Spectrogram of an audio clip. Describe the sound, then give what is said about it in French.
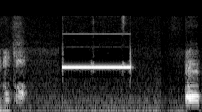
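A telephone at a switchboard gives a single steady, high electronic tone lasting about a second, clear and loud, with speech just before and after it. “Le téléphone qui sonne.”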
